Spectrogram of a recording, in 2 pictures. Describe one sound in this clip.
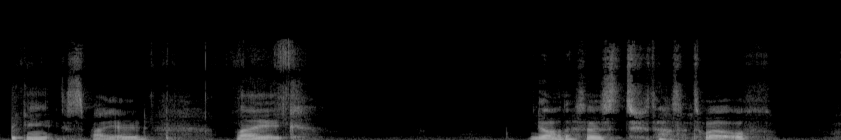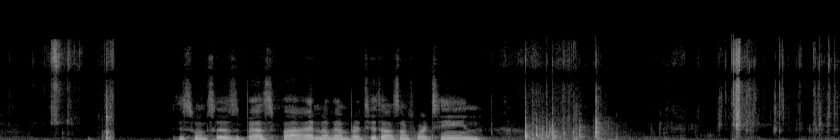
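Plastic spice jars clink and rattle as they are picked up and handled.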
